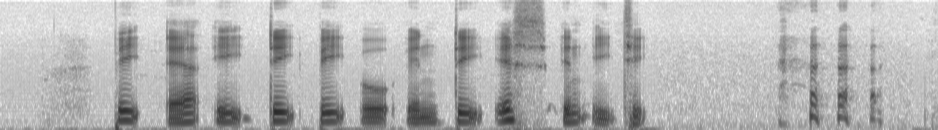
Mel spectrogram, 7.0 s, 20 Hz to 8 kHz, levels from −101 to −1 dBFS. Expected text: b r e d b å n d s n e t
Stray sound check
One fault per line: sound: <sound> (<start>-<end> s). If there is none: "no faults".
sound: laugh (5.8-6.6 s)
